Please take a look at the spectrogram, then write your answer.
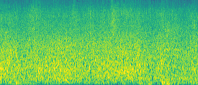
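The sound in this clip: A broad, shallow river in winter flows past a broken weir, giving a steady, unbroken rush of water that stays loud and even throughout, with no voices.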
